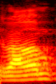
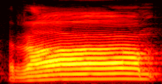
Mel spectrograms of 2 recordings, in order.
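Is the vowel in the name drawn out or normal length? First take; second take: normal; drawn out. First: The vowel is said at normal length. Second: The vowel is stretched out about three times longer.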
